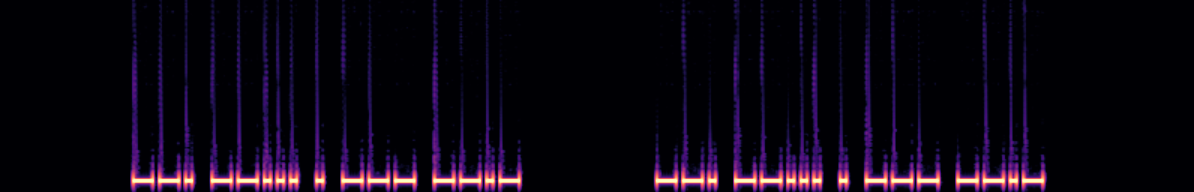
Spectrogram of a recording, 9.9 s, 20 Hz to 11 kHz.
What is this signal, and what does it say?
Morse code, heard as a keyed tone, about 22 wpm, 700 Hz. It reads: G7EOQ G7EOQ
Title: DXCC-100 Call Signs - 5 Characters - Repeated 2x - 22wpm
